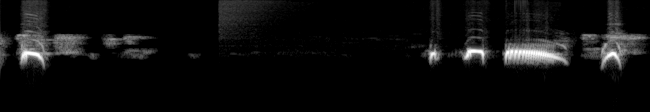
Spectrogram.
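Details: Spotted dove kept as a decoy, calling to lure wild birds into fighting: a single hooked note with soft trailing sounds, a long pause, then short clipped notes, a drawn coo and another hooked note.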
